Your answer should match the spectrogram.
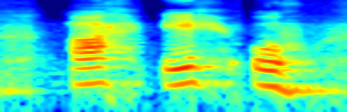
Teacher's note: یہاں پر ہا جو ہے وہ حلق سے نکلے گا، یہ بڑا ہا ہے، بڑا ہا حلق سے نکلتا ہے، اور یہ حرف کلکلہ کا لفظ نہیں ہے تو یہ بھی حرف کلکلہ میں نہیں آتا، تو یہاں پر بھی آواز نہیں لوٹے گی۔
